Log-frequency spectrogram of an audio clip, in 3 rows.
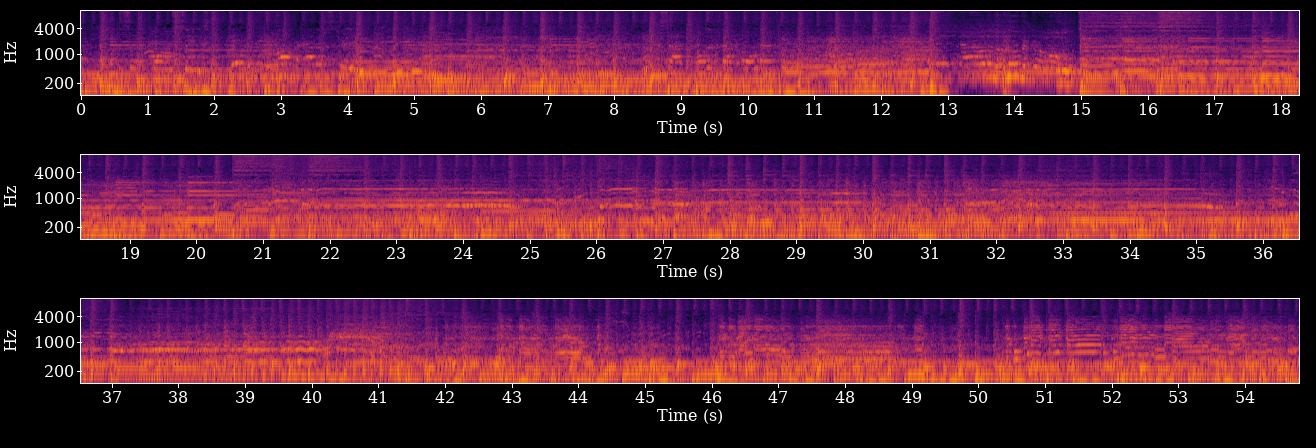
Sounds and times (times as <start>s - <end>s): Guitar: 0.0s - 54.8s
Singing: 8.2s - 17.7s, 20.5s - 41.8s.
